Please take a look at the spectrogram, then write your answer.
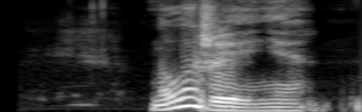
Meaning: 1. imposition, applying 2. superposition, superimposition
- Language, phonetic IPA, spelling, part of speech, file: Russian, [nəɫɐˈʐɛnʲɪje], наложение, noun, Ru-наложение.ogg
